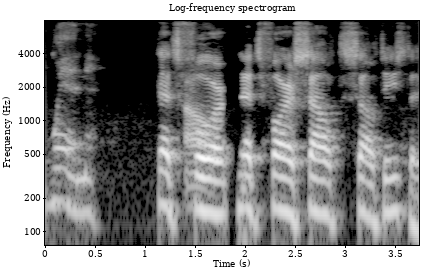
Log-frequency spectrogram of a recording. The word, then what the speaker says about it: Wynne: Winnie, Arkansas. WYNNE. I'm watching. Northeast of Little Rock, it looked like. Yeah, we pronounce it Win.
